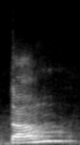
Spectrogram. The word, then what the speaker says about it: thumb: Whenever we find the spelling MB at the end of any English word, the B must be a silent letter. Examples: thumb, bomb, tome, claim, comb, ila, right?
